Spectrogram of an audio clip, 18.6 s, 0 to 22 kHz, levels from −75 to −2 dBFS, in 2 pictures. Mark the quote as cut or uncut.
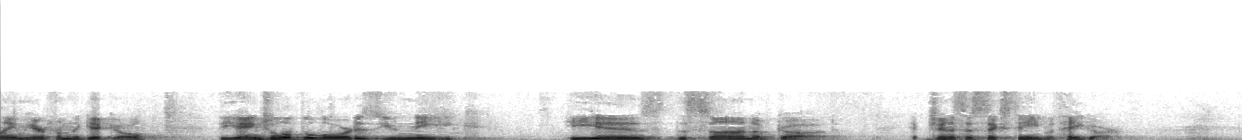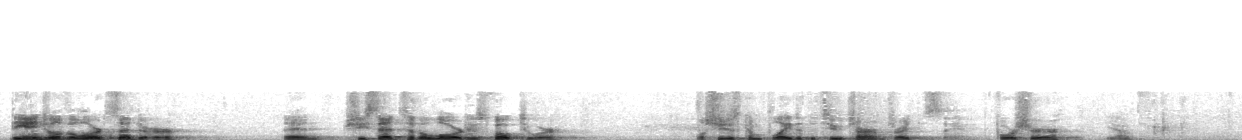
cut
